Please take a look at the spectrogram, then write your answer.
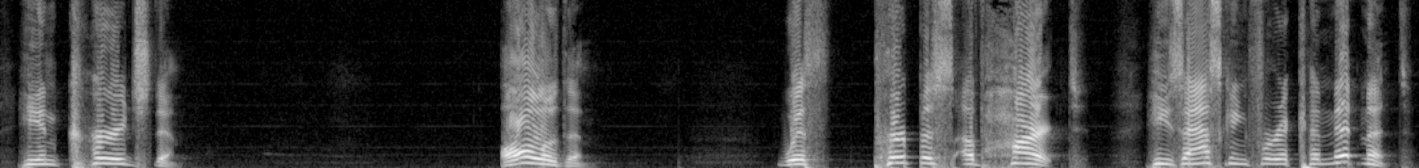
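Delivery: loud, high, slowly measured pulpit delivery; emphatic preaching. Real, not acted. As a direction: stretch out each phrase for the congregation.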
